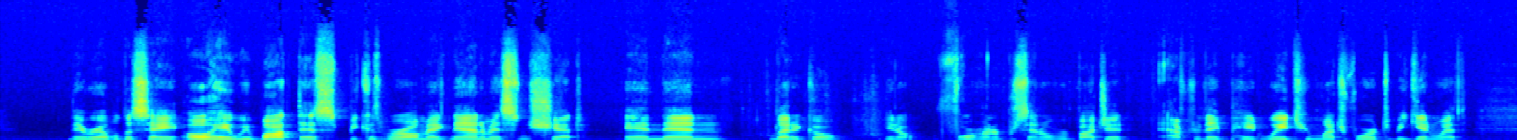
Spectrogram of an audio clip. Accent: Canada; I'm from Canada, where we have our choices of Air Canada and WestJet.

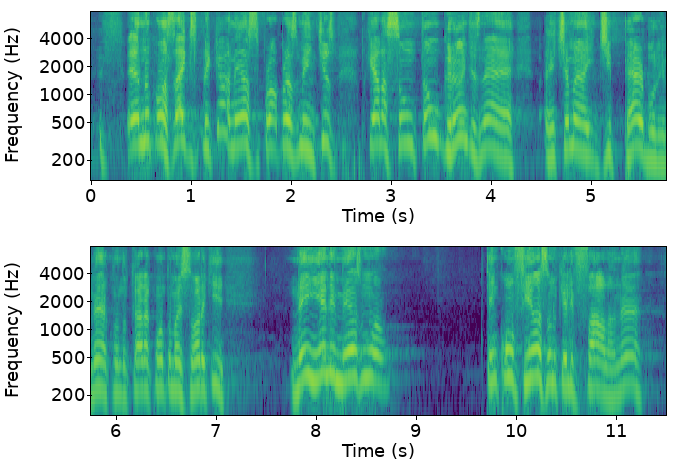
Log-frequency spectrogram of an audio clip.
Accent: Paraná, Brazil; also born or lived in Curitiba; now in Tatuí, Brazil; Eu sou paranaense, e eu não sei se vocês já perceberam

